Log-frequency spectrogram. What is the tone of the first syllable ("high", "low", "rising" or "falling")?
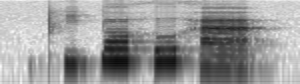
low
